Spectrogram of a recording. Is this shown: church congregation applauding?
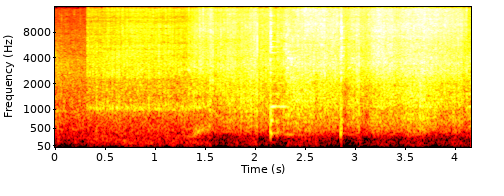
no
